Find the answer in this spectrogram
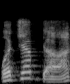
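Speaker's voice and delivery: put-on cartoon bunny voice. Retelling a pitch to producers, doing Bugs Bunny. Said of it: "You want Bugs Bunny?".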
